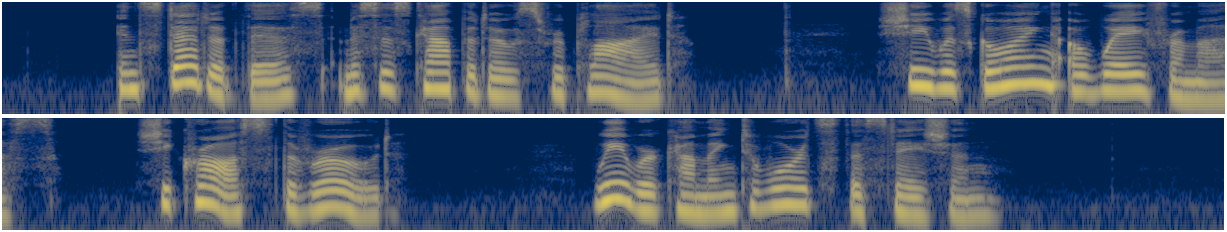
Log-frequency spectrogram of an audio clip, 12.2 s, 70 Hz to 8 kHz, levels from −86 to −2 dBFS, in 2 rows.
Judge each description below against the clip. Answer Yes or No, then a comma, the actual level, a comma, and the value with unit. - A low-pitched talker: No, medium, 175 Hz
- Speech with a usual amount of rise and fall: No, wide, 5.8 semitones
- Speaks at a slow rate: Yes, slow, 110 wpm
